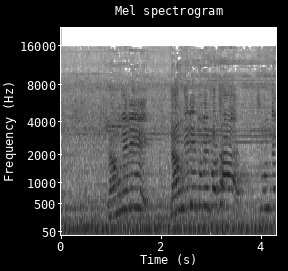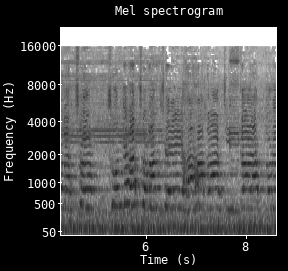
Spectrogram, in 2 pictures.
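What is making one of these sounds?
A woman sings a mournful tune through a loudspeaker.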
